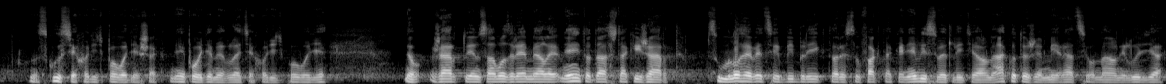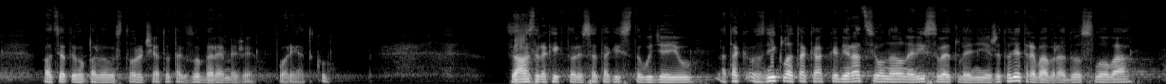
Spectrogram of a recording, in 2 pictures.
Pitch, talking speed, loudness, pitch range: 120 Hz, 165 wpm, -18 LUFS, 110-135 Hz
